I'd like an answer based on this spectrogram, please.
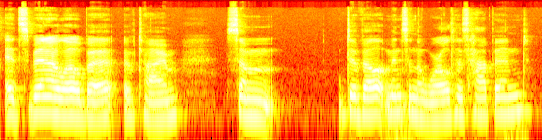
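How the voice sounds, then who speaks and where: A woman hosting a casual podcast chat. Her voice sits slightly low. She talks in a loose, hesitant way, with fillers and quick laughs between her thoughts. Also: fairly even intonation, darkish tone. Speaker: podcast host.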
